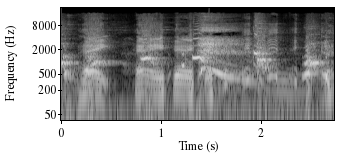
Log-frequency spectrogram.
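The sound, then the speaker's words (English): Several dogs bark and yip excitedly in quick, overlapping bursts, with a few whiny, whimpering tones mixed in between the louder barks. “Dogs, oh my god.”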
